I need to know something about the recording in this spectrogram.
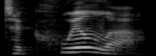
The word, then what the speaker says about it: tequila: so it looks like tequila but q-u-i in Spanish sounds like key so it's tequila tequila it's almost like k-e-e tequila now tequila comes in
